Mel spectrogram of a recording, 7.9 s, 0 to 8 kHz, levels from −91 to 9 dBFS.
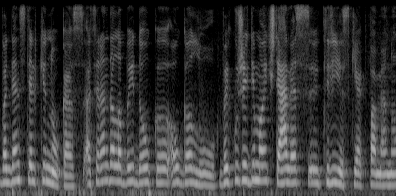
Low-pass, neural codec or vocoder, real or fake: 7.2 kHz; none; real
